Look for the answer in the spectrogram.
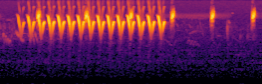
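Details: High, rapid trill from a Spizella sparrow, about a dozen quick repeated slurred notes over two seconds, followed by three separate sharp chips.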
